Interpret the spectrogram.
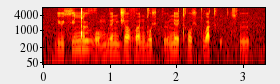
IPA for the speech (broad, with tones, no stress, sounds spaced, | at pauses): ɾʲ ʉ˥˩ xʲ ɨ˥ ŋ͡ǃ ʉ˥ v o˩˥ m b e˥ n d͡ʒ ɐ˥˩ v ɐ˧ n d o˥˩ ʃ k ʉ˩˥ n e˥ tʰ o˥˩ ʃ tʷ a˥˩ kʰ i˩ k t͡sʰ ʉ˥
